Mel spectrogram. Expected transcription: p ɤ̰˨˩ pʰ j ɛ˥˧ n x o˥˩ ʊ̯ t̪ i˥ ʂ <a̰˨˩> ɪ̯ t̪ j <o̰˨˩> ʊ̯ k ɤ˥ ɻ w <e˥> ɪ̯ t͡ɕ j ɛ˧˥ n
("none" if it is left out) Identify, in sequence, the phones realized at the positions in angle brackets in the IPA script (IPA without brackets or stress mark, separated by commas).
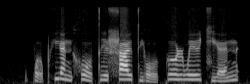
a˥, o̰˨˩, e˥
